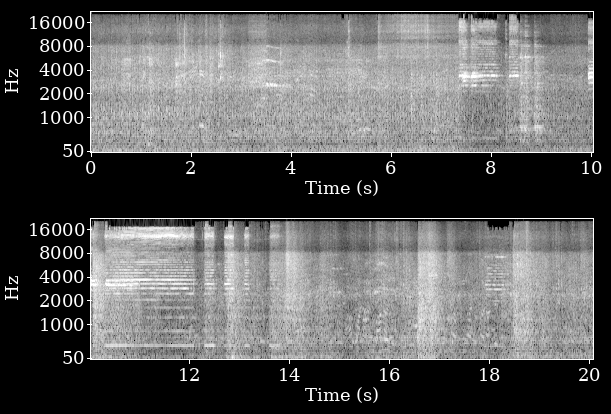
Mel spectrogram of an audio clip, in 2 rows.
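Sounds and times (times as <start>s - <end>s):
vehicle engines rumbling: 0.0s - 20.0s
vehicle horn honking: 7.3s - 8.7s, 9.9s - 13.9s.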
